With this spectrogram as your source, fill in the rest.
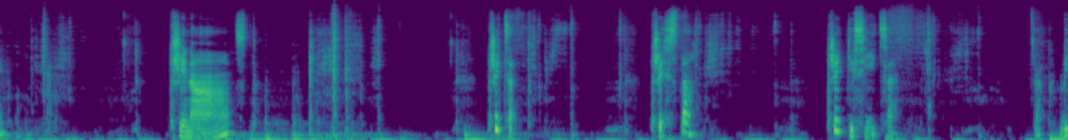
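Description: Paper cards slide and tap on a wooden table.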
